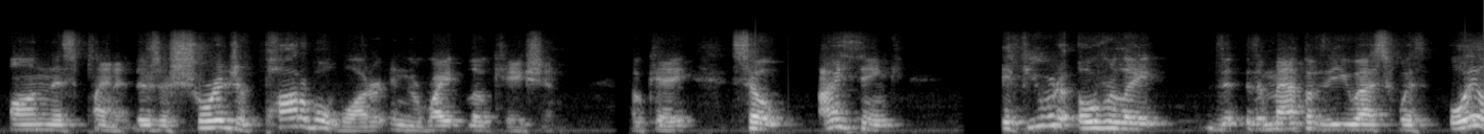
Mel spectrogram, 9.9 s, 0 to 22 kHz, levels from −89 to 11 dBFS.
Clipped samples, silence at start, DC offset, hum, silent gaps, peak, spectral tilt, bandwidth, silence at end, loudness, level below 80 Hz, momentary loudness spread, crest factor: under 0.1%; 0.05 s; under 0.1%; none; 4.15-4.19 s, 6.46-6.67 s; 0 dBFS; -7 dB/octave; 8.2 kHz; 0 s; -20 LUFS; -58 dBFS; 17 LU; 20 dB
